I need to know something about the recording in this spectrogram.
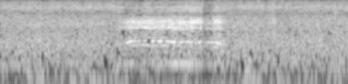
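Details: Goat bleating during very heavy rain: one short wavering bleat near the middle, set against a constant loud hiss of downpour.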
